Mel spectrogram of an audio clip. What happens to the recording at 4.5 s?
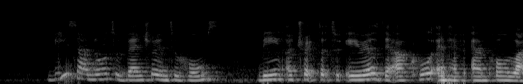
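Between 4.37 and 4.66 s the speech is hit by bit errors on an ADPCM link, at a rate of roughly half a percent, on a path whose clear band up to about 7 kHz fits G.722 at 64 kbit/s. Each flipped bit throws off the decoder's step size and predictor, so the error rings on for a few milliseconds. The result is a cluster of pops and rough, gritty bursts with brief jumps in level.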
